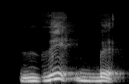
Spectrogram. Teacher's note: hamzah dulu baru qalqalah sukun ya. Sukun ba ya.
